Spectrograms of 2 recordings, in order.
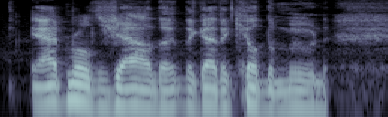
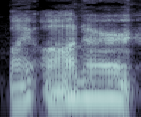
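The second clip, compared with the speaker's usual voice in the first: loud, higher mock-dramatic cry; overwrought melodramatic actor; 4 semitones higher, 6 dB louder, slower than usual. Host mimics the parody play's Zuko, melodramatic. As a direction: cry it out like an over-the-top stage actor. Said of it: "he's just".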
